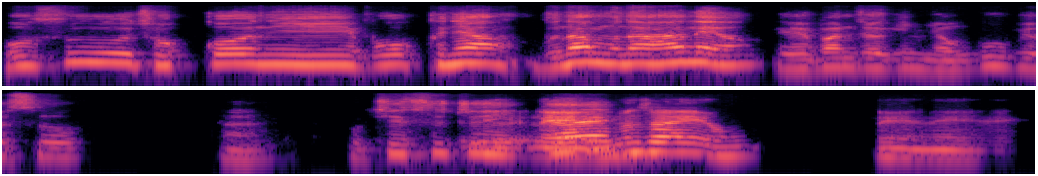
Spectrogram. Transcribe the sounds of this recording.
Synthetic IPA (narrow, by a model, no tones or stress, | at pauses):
mosʰut͡ɕok͈wʌɲimwʌkɯɲaŋmunamunaɦane̞jojeɭband͡ʑʌɡinjʌŋɡuɡjosʰu | ɯ | kok̚t͡ɕ͈ʰisʰud͡ʑuinemunsʰaejo | nene̞ne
